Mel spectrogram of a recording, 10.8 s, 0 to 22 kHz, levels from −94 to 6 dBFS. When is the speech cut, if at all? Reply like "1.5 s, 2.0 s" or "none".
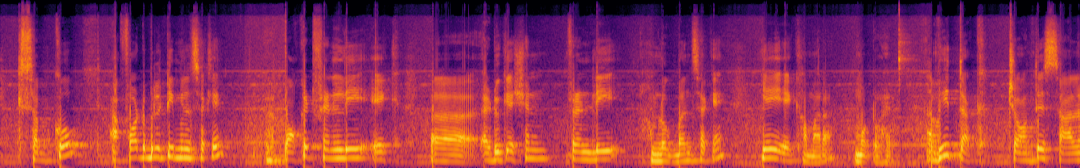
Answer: none

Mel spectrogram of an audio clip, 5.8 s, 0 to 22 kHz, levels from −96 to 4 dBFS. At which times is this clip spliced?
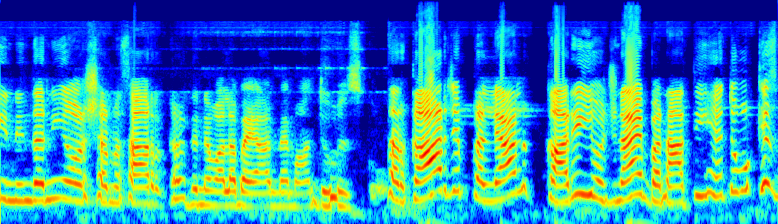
2.8 s

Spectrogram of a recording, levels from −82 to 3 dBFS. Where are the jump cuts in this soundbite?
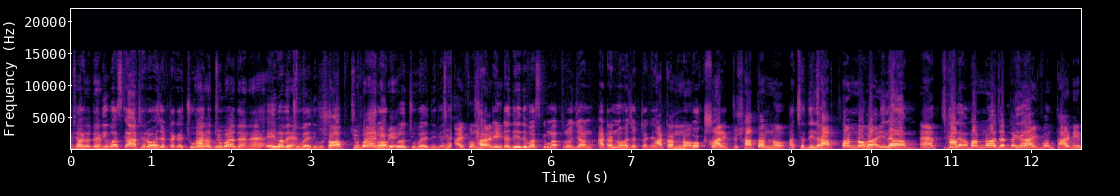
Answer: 4.7 s

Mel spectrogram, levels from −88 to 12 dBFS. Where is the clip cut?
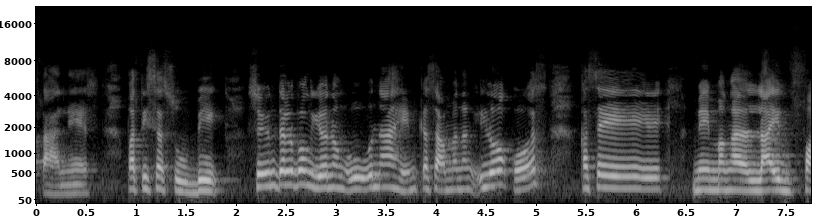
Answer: none

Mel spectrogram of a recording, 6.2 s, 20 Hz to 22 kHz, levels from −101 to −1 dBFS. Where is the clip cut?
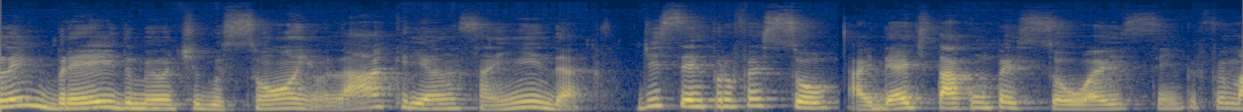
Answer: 4.2 s

